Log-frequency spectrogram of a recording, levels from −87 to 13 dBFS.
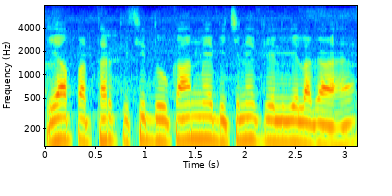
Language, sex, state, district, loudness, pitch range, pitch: Hindi, male, Madhya Pradesh, Katni, -16 LUFS, 125-140 Hz, 130 Hz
